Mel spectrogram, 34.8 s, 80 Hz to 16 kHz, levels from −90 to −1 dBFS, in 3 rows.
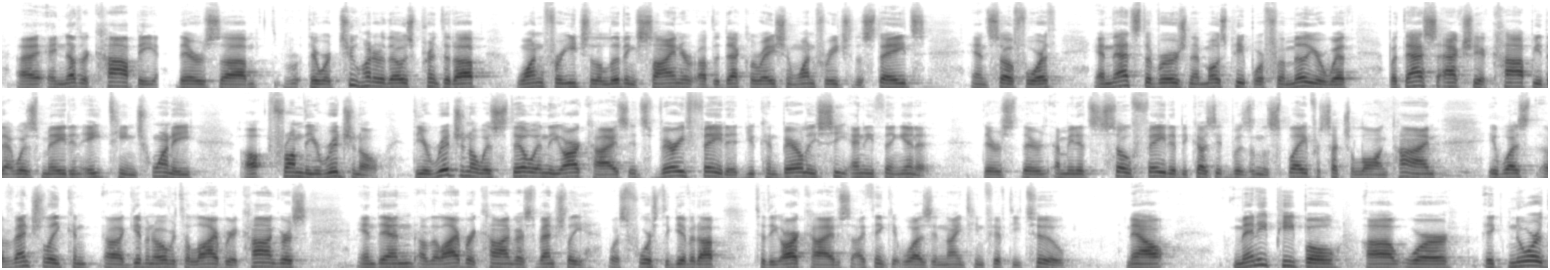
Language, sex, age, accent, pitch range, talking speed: English, male, 50-69, American, 130-155 Hz, 225 wpm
